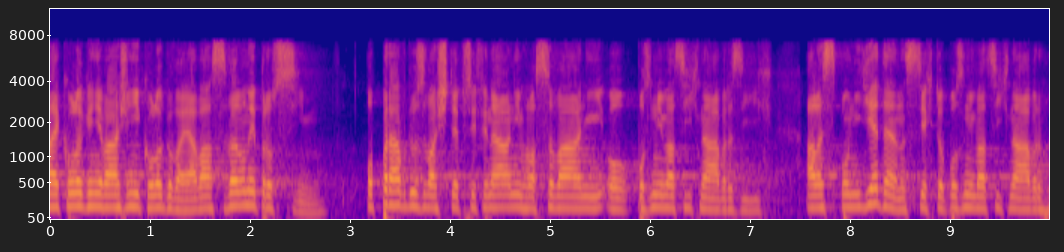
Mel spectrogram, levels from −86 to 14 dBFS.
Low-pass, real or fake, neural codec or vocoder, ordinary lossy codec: 7.2 kHz; real; none; MP3, 64 kbps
